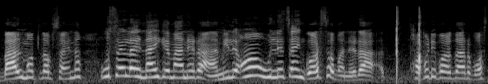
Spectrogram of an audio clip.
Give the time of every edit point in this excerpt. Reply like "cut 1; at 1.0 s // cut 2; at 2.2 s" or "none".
none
